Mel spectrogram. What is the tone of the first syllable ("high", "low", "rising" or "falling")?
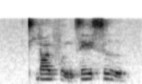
high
